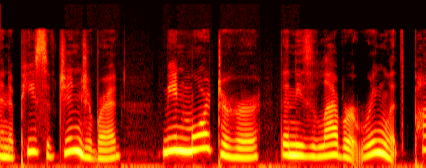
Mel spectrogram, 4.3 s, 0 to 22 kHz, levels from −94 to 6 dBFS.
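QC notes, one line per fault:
0.64–3.00 s, low bit depth without dither: quiet speech turns gritty, grain following the voice, about 50 dB down. Likely undithered truncation to 10 bits.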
